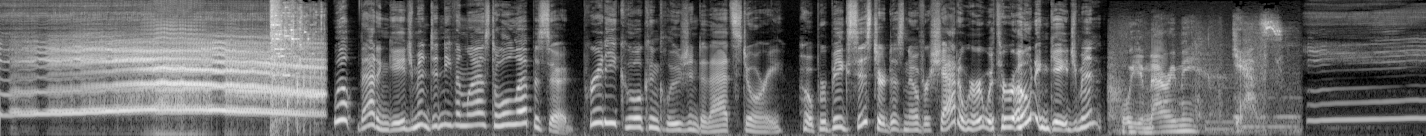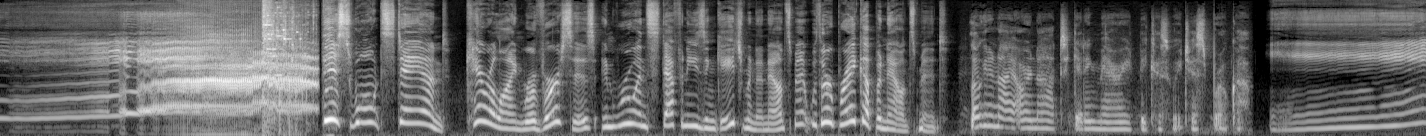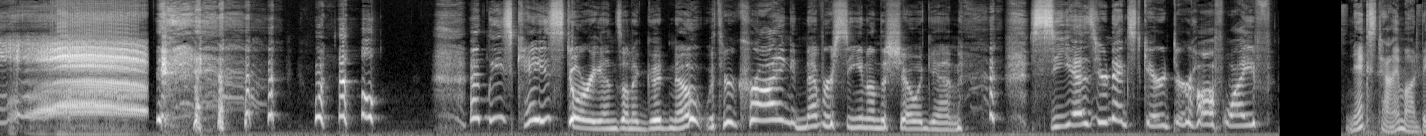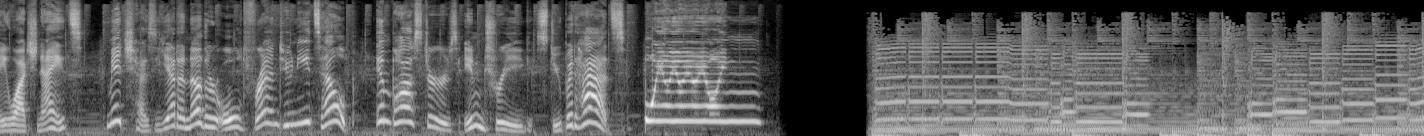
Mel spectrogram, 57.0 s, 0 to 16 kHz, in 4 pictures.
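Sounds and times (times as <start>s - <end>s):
glass shattering: 2.7s - 3.3s, 16.8s - 17.5s.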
